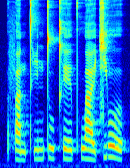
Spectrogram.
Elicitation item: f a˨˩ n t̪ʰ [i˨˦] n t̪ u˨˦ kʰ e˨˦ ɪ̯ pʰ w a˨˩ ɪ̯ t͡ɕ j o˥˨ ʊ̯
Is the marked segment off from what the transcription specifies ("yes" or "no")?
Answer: no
